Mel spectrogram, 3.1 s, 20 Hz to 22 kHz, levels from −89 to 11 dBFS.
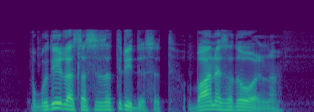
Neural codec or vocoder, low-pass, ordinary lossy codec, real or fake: none; 7.2 kHz; none; real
